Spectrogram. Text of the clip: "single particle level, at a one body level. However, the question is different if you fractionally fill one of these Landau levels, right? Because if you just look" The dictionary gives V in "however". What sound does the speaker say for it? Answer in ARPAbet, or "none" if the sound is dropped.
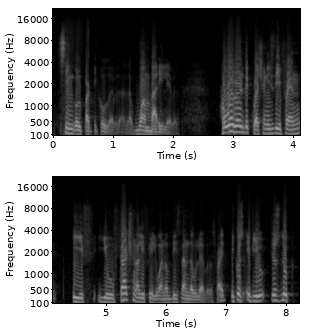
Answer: B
